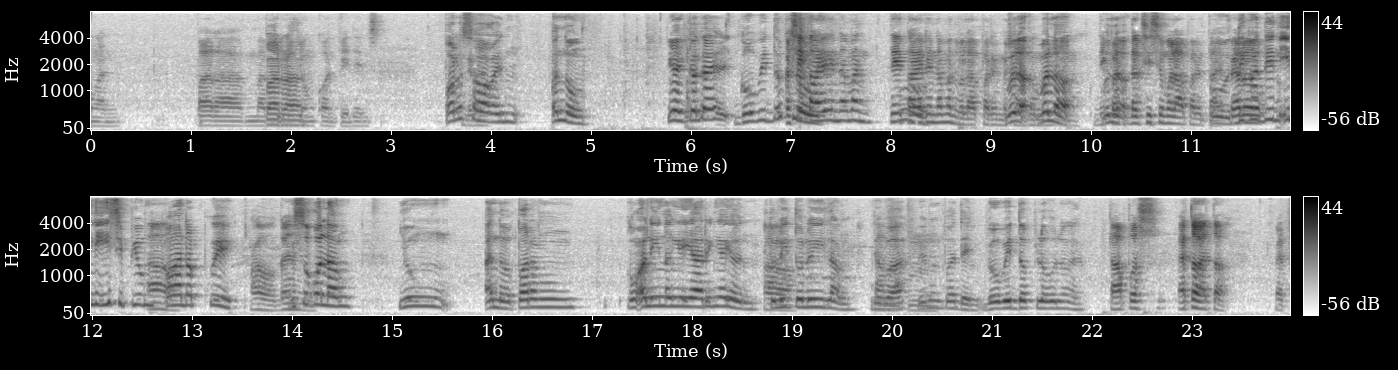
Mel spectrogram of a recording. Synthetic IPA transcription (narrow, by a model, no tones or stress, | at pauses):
uŋɐn | paːɾɐmɐpaːɾɐjʊŋkonfɪd̪ɛns | paːɾɐsɐʔaːkɪnʔɐno̞ | ŋɐjankɐɡaːjɡowɪd̪ɐkɐslɛot̪ːjoɾɪnːɐmant̪ɐaaːjoɾɪnːɐmanwɐlapɐɾɪnmɐwɐlaʔwɐlad̪iɐlanɐɡ̚siːsɪmʊlapɐɾɪnt̪aojnpɛd̪iɾopɐd̪ɪnʔɪniːʔiːsɪpjʊŋpɐŋaːɾɐp̚koɛoɡɐɡʊst̪okolɐŋ | jʊŋ | ʔɐno̞paːɾɐŋ | kʊŋɐnojʊŋnɐŋjɐjaːɾɪŋɐjo̞nt̪ʊlojt̪ʊlojlɐŋd̪ɪbaɡɐnonpɐd̪ɪnɡowɪd̪oflowlɐŋɛt̪aːposʔɛt̪oʔɛt̪o | ɛ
